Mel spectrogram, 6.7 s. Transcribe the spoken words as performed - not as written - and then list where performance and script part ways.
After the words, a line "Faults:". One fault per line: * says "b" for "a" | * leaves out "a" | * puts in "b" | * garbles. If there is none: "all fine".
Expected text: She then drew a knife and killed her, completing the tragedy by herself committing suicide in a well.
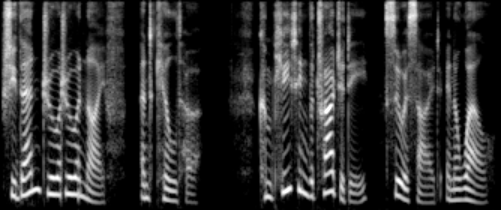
She then drew drew a knife and killed her, completing the tragedy suicide in a well.
Faults:
* puts in "drew"
* leaves out "by herself committing"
